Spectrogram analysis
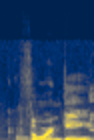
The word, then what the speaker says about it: Thorngage: Corin Thorngage. It's K-O-R-I-N. Corin Totally different. Thorngage. It's basically how it's spelled. It's thorn and then gauge.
